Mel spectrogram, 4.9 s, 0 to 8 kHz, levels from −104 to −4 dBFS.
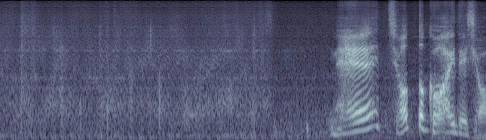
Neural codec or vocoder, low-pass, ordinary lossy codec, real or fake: codec, 16 kHz, 0.7 kbps, FocalCodec; none; none; fake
